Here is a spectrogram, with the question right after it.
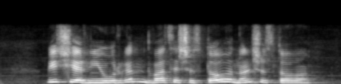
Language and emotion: Russian, positive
